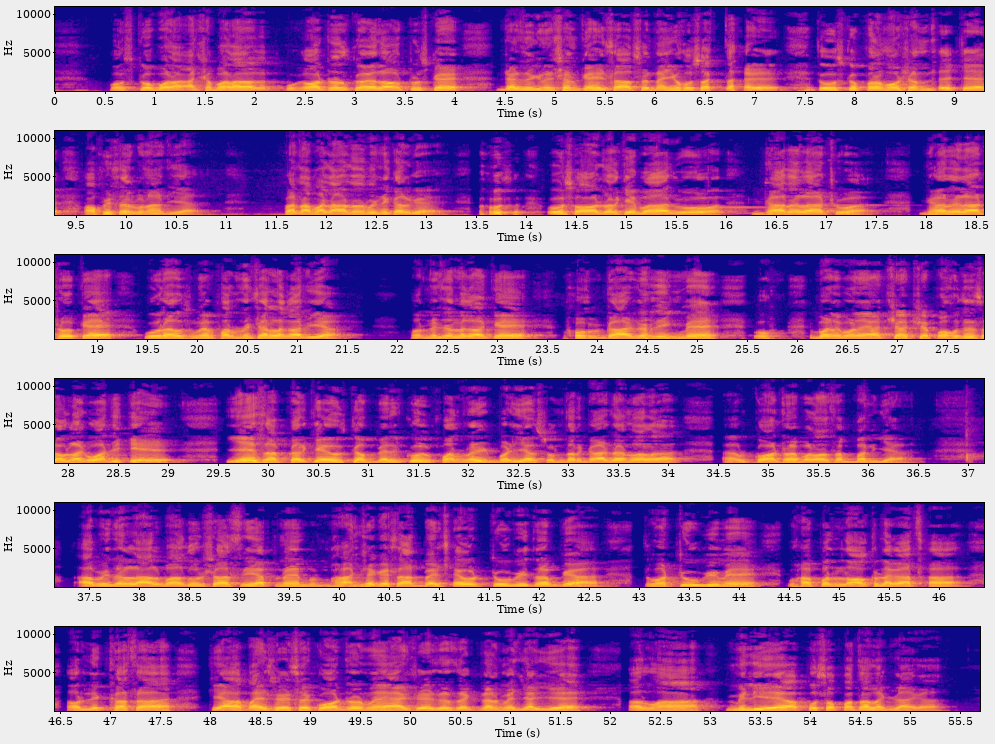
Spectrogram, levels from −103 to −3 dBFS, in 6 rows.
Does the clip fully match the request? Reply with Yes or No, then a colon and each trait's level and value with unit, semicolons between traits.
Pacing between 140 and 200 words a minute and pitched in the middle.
No: average, 130 wpm; medium, 150 Hz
